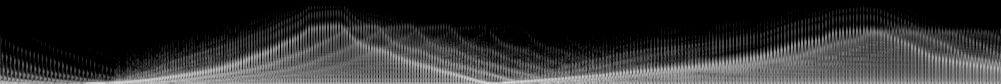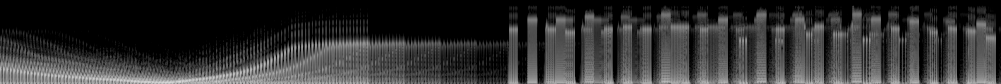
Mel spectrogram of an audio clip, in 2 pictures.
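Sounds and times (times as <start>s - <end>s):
synthesizer bass filter sweep: 0.0s - 20.0s.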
